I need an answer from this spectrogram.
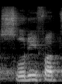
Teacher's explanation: صرفت، صاد حروف مستعلیہ میں سے، اسے پر پڑھیں گے۔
